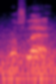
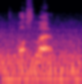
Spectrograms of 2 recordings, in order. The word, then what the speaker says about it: Rosslare: How do you pronounce it? Rosslare. Rosslare. Rosslare.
